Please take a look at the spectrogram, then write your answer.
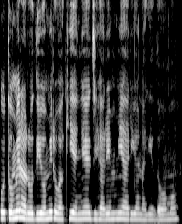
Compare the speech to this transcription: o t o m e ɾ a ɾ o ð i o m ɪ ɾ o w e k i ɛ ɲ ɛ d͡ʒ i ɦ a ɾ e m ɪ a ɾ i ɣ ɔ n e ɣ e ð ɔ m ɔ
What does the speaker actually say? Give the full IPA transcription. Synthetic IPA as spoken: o t o m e ɾ a ɾ o ð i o m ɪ ɾ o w a k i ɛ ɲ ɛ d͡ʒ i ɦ a ɾ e m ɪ a ɾ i ɔ n a ɣ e ð ɔ m ɔ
